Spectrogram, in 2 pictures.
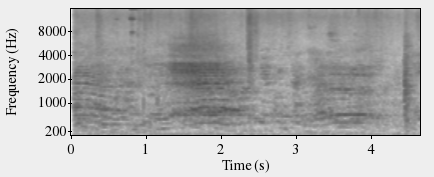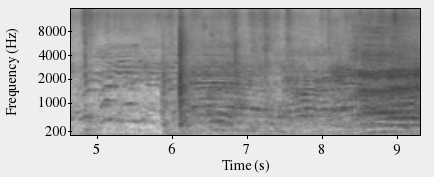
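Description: Young sheep give quavering, nasal bleats, rising and falling like a crying infant, several overlapping through the clip. People's voices mix in, remarking on how human the lambs sound.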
